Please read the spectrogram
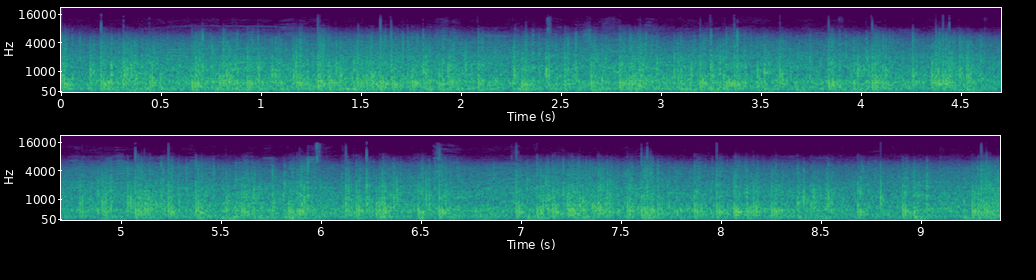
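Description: Aerial fireworks bursting in a continuous barrage: many sharp cracks and crackles overlapping, with no pause.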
